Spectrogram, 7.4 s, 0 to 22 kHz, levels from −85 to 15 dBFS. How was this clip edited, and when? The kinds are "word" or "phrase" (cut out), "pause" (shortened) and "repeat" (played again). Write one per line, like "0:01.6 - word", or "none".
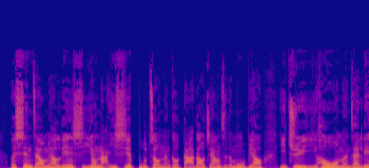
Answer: none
